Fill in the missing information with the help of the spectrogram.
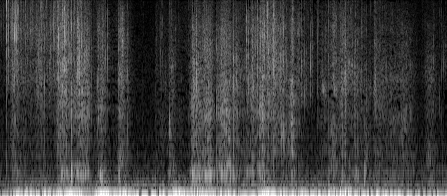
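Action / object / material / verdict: scrape / fabric sleep mask covered in plastic sequins / plastic sequins / none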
